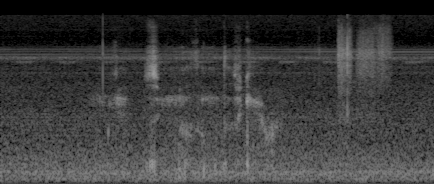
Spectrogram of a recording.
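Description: Soft whispering close to the microphone, in short hissy fragments from about a second in and again near the end. Behind it, insects, likely crickets, keep up a steady high chirring.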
